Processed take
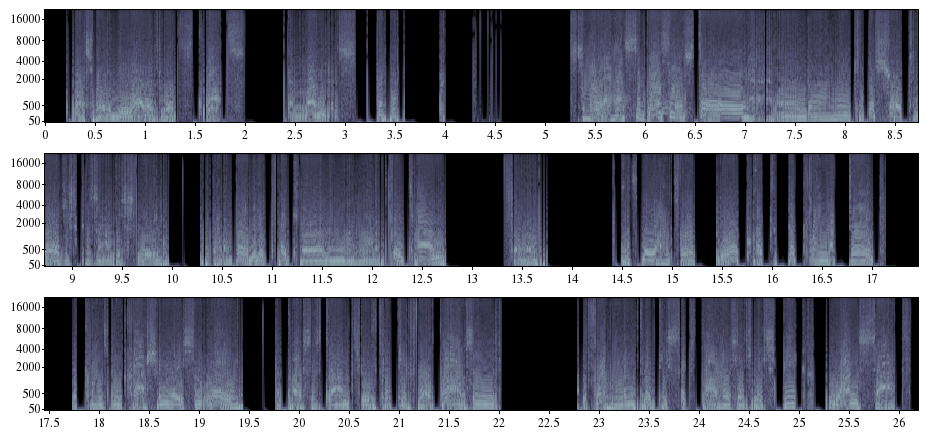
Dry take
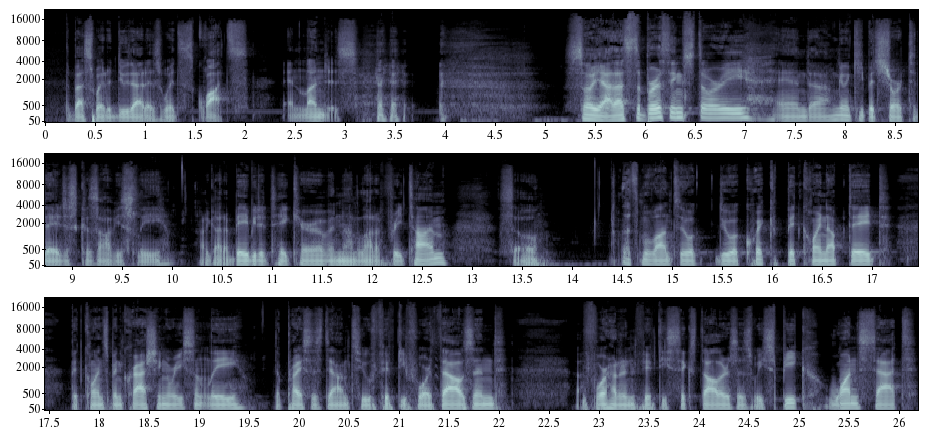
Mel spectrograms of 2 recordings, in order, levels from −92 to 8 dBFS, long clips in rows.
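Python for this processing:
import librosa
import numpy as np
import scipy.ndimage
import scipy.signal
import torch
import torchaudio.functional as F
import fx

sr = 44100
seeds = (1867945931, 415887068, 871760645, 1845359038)

y = fx.cycle_switch(x, sr, every=2, mode='muted')
y = (np.mod(10.0 ** (12.5 / 20.0) * y + 1.0, 2.0) - 1.0) / 10.0 ** (12.5 / 20.0)
y = fx.quant_dither(y, sr, seeds[0], bits=6, dither='none')
y = fx.fuzz(y, sr, gain_db=46.0, gate_db=-53.0)
y = fx.pre_swell(y, sr, db_per_s=75.0)
y = y * 10.0 ** (-12.5 / 20.0)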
